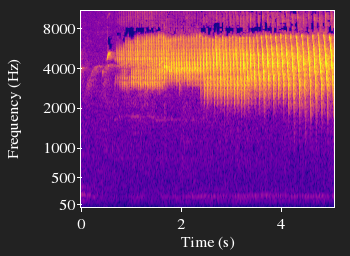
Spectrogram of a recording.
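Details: Belgian canary giving a long buzzy trill that starts softly after a short chirp and swells steadily louder, with rapid pulsing repeats throughout and a faint low hum in the background.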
